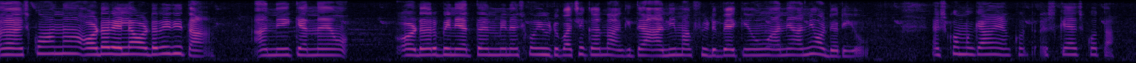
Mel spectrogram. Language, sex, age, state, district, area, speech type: Goan Konkani, female, 18-30, Goa, Quepem, rural, spontaneous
